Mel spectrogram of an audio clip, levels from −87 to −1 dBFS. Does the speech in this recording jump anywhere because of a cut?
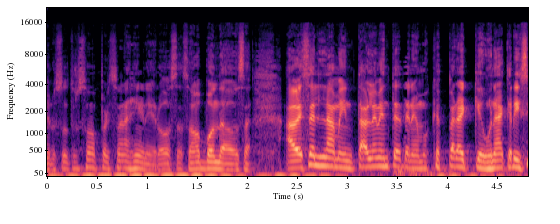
no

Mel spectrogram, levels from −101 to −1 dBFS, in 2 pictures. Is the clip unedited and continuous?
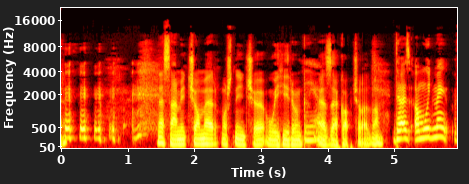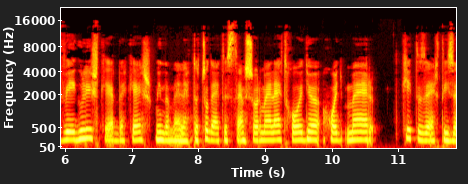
no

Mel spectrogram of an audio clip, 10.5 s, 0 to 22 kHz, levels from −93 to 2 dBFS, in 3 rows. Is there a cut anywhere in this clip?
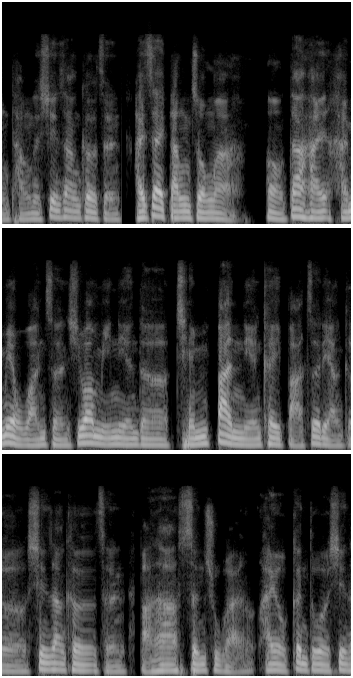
yes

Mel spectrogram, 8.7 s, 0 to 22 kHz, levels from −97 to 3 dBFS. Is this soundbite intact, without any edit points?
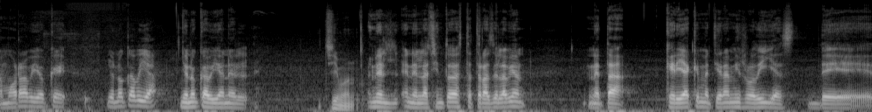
no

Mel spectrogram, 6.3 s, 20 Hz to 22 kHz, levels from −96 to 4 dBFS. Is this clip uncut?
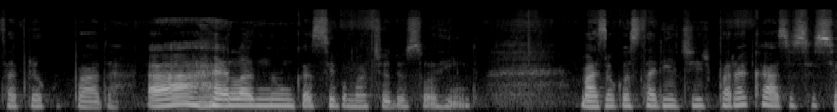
no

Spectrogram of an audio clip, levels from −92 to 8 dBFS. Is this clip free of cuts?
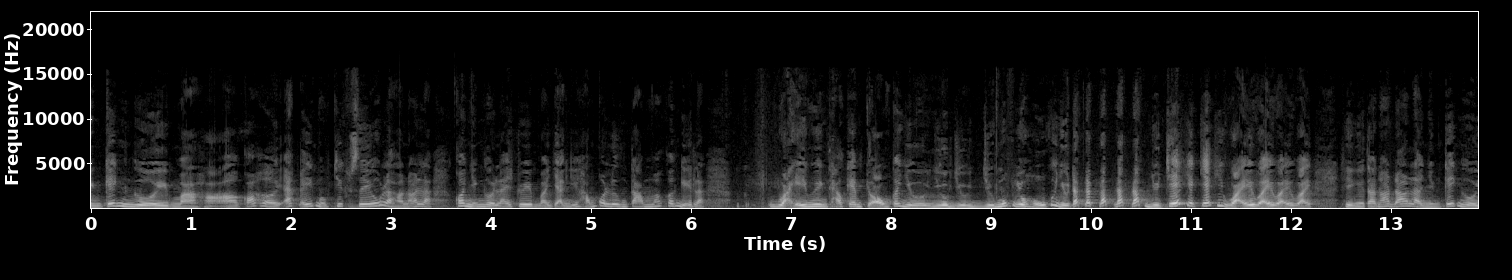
yes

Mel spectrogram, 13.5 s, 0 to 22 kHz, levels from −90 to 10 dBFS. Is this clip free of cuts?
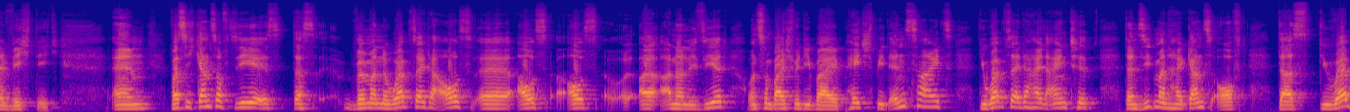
yes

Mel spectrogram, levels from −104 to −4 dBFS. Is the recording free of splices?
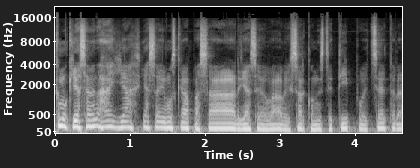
yes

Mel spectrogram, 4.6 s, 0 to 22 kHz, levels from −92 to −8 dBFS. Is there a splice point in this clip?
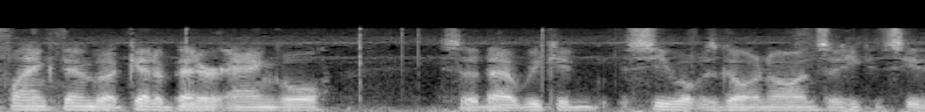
no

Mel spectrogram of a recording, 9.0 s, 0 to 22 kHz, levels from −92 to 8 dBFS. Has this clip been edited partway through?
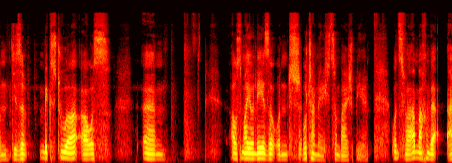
yes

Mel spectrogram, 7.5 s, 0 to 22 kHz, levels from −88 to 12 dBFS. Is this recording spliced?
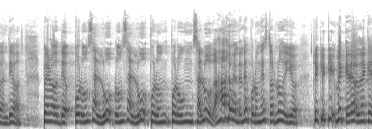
yes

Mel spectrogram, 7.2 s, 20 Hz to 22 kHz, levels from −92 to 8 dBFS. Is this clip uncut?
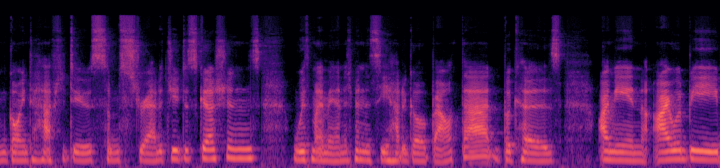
yes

